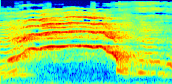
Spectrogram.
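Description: A young child at a birthday gift unboxing lets out one long, loud, high-pitched scream that holds steady and then slides downward at the end, close by and alone.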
